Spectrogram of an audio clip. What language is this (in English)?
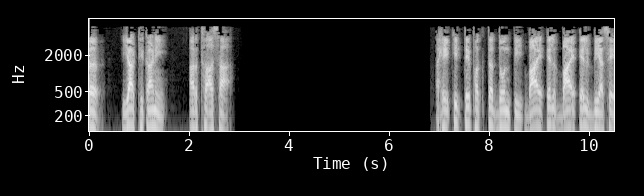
Marathi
